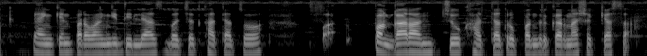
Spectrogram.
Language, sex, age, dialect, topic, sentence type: Marathi, male, 25-30, Southern Konkan, banking, statement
